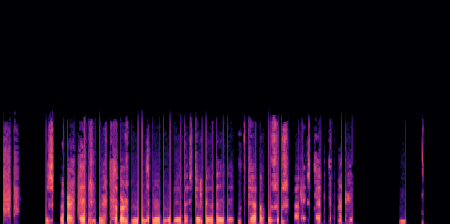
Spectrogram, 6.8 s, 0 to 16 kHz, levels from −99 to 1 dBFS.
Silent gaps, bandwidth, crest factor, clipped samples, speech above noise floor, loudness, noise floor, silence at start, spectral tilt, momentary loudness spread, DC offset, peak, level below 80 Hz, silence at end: 0.31-0.68 s, 3.52-3.57 s, 4.34-4.41 s, 4.66-4.70 s, 5.39-5.98 s; 8 kHz; 24 dB; under 0.1%; over 66 dB; -24 LUFS; under -90 dBFS; 0.05 s; -5 dB/octave; 17 LU; under 0.1%; -2 dBFS; -54 dBFS; 0.65 s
